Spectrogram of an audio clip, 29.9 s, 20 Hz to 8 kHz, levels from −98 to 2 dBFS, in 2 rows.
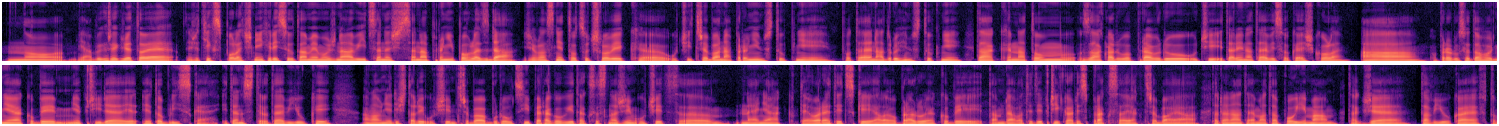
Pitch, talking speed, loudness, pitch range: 95 Hz, 205 wpm, -26 LUFS, 90-105 Hz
